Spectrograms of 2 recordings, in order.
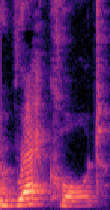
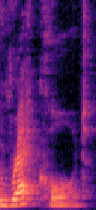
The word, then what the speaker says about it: record: how the stress changes so in some sentences I bought a record I bought a record I'll record it later I'll record it later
